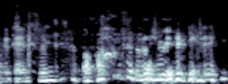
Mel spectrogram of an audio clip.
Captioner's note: all laughing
